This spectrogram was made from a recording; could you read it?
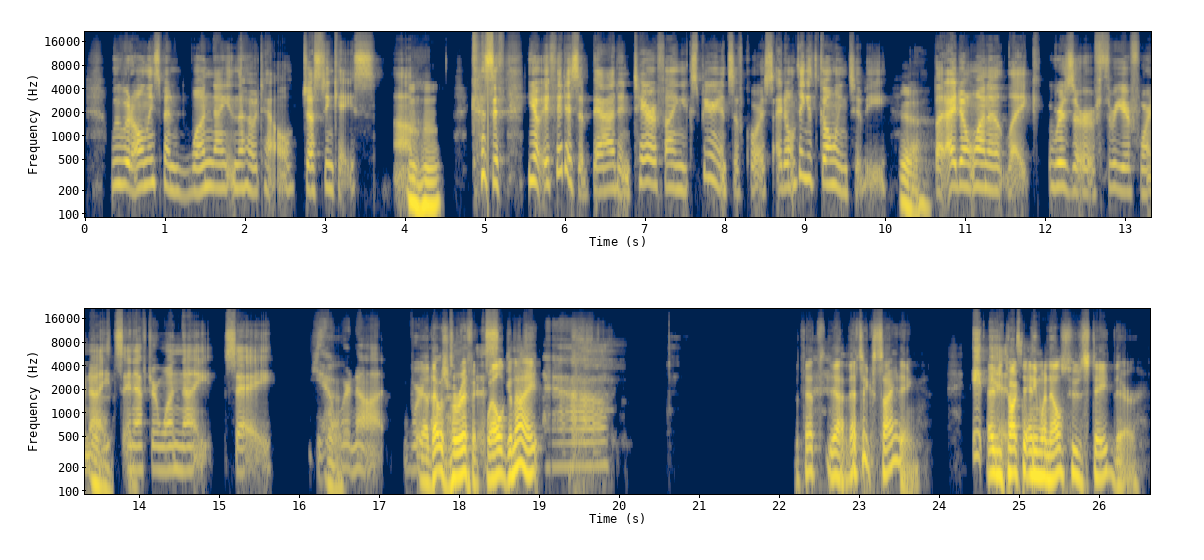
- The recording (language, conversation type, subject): English, advice, How do I plan my dream vacation?
- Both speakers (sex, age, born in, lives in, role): female, 45-49, United States, United States, user; male, 55-59, United States, United States, advisor
- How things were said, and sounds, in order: laughing while speaking: "'cause if"; laugh; drawn out: "Yeah"; other background noise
